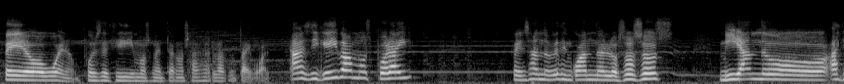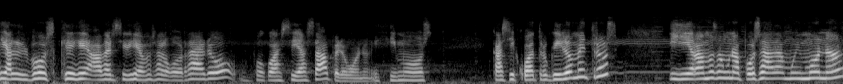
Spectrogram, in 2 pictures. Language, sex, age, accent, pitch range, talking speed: Spanish, female, 30-49, Spanish, 170-235 Hz, 180 wpm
